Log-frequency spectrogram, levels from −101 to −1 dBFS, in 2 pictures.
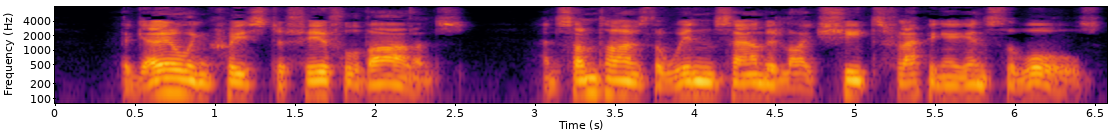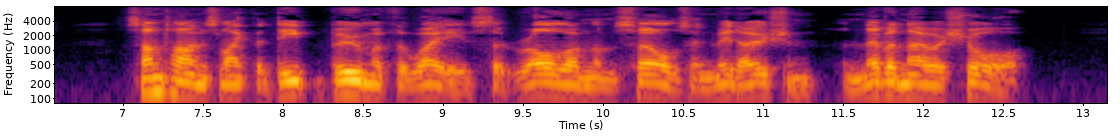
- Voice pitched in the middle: No, low, 105 Hz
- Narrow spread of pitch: No, average, 3.2 semitones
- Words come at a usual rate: Yes, average, 170 wpm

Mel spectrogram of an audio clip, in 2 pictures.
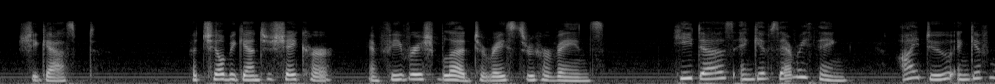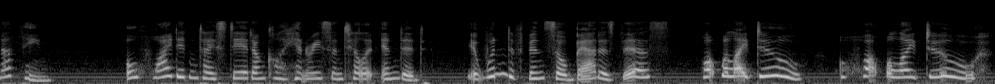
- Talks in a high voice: Yes, very high, 260 Hz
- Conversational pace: Yes, average, 165 wpm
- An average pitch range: No, wide, 6.8 semitones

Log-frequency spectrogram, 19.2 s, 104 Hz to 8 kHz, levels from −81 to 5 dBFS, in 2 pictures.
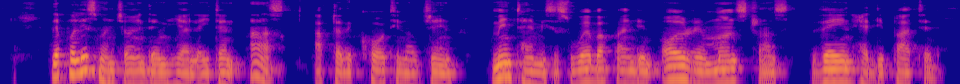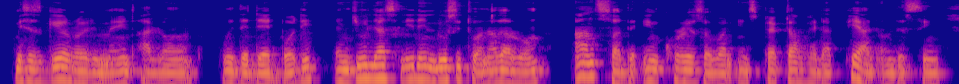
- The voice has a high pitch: No, low, 105 Hz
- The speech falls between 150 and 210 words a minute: Yes, average, 155 wpm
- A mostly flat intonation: No, average, 3.5 semitones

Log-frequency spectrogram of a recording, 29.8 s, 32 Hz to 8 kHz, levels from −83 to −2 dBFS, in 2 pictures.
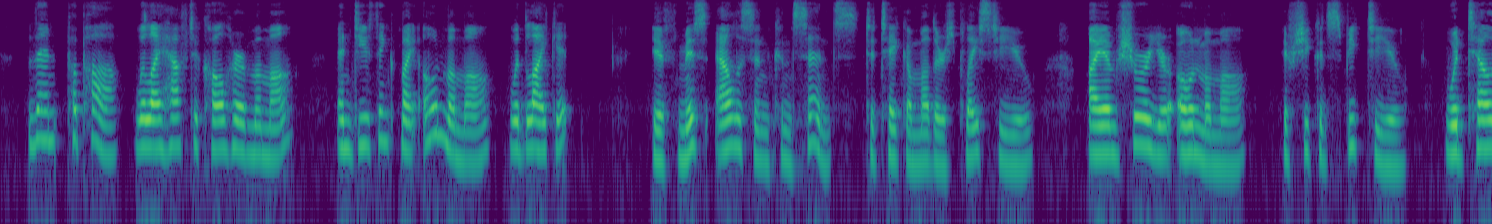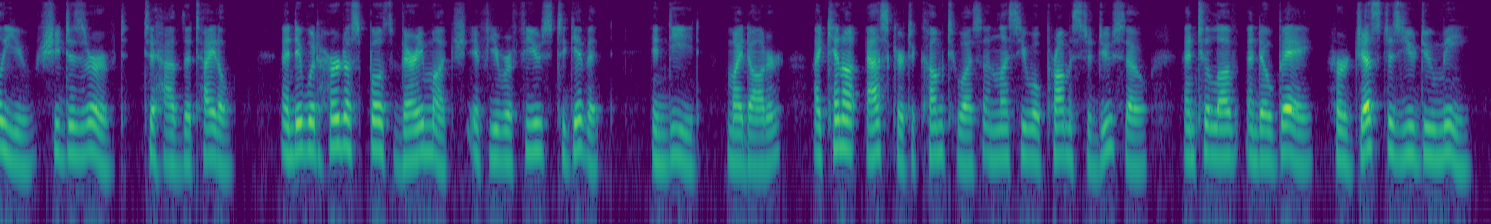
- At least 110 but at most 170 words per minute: No, average, 190 wpm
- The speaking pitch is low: No, medium, 175 Hz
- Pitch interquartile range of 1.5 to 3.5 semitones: No, average, 4.4 semitones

